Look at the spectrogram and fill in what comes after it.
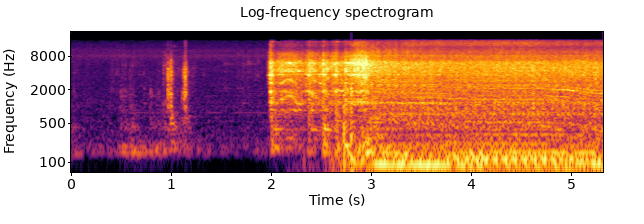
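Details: Car engine after repairing a terrible grinding noise, pulley refitted with blue Loctite on bolts and belt reinstalled: catches at once and settles into smooth even idle with no grinding; repair successful.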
